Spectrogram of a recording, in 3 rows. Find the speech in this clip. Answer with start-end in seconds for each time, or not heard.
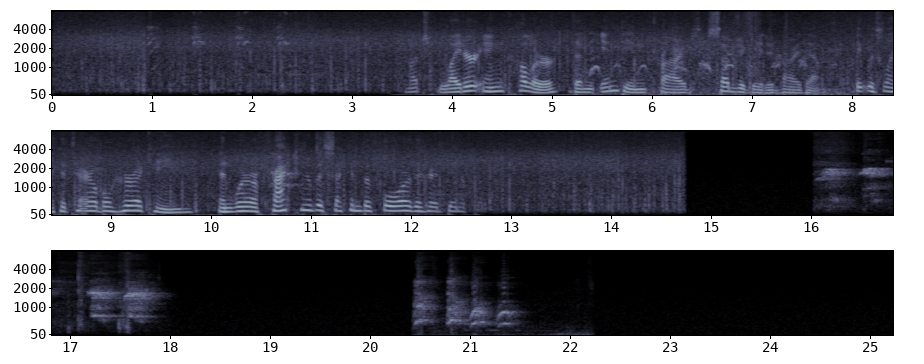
3.5-12.7.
